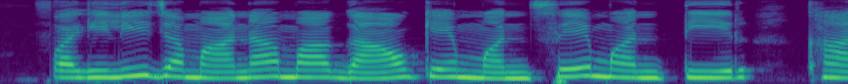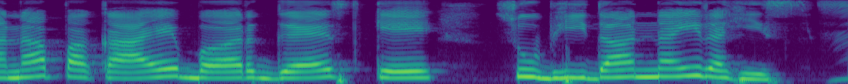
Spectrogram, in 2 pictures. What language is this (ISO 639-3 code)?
hne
